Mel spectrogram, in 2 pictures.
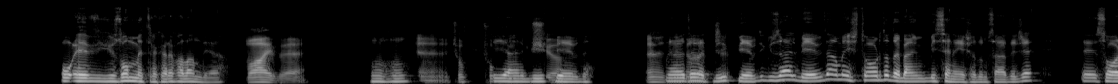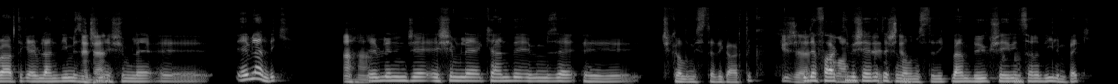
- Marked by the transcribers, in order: other background noise
- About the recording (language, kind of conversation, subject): Turkish, podcast, Taşınmamın ya da memleket değiştirmemin seni nasıl etkilediğini anlatır mısın?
